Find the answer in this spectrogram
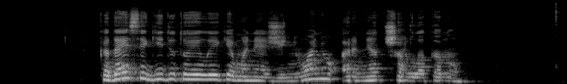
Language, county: Lithuanian, Kaunas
